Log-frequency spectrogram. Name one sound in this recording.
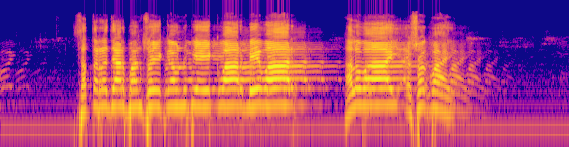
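An elderly man speaks with animation into a microphone, heard through loudspeakers.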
